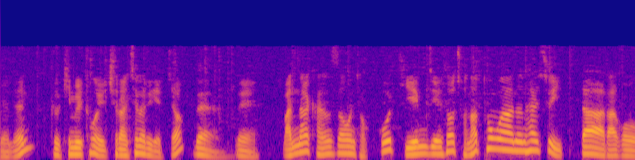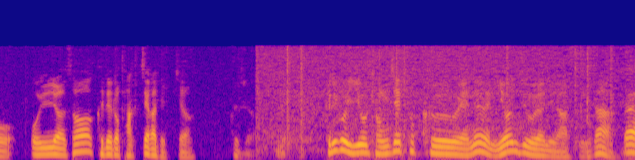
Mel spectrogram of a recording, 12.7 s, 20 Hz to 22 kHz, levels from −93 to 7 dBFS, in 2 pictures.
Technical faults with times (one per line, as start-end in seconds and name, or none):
0.00-12.71 noise suppressor artifacts
12.13-12.30 speech cut by the noise suppressor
